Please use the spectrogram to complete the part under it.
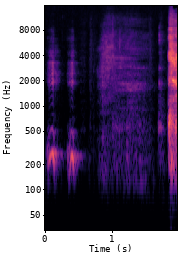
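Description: Coughing to clear phlegm from the throat: two short, rough coughs, a raspy breathy stretch, then a louder, sharper cough burst at the end.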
